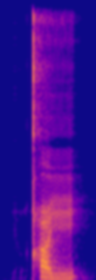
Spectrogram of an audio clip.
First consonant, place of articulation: uvular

